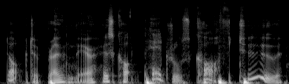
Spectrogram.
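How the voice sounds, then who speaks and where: Expressive, slow-paced children's story reader. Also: sits low, gravelly, no room sound. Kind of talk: read-aloud scripted narration.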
